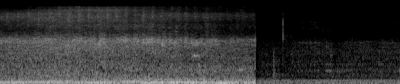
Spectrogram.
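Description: A bus's engine running close by: a loud, steady rumble with hiss that cuts off suddenly about two and a half seconds in, leaving a quieter low steady hum.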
